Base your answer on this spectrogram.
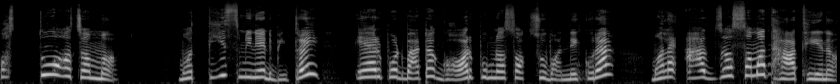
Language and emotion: Nepali, surprised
